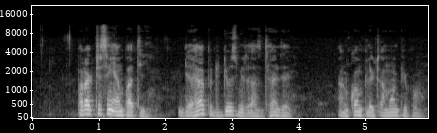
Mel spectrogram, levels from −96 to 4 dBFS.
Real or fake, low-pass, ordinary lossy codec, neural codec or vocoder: real; 10.8 kHz; none; none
